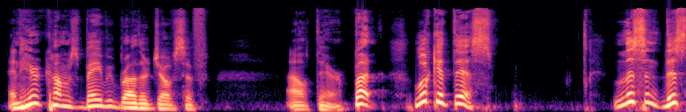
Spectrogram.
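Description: In studio-quality audio with no echo, a man with a slightly high voice preaches a sermon as pastor. He tells the story conversationally, stammering and restarting, and acts out the characters' voices.

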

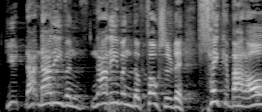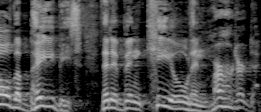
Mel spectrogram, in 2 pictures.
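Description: A man's voice: sits high, expressive, moderate pace. An older man preaching a sermon in a fervent, folksy way.

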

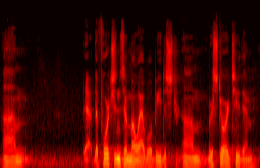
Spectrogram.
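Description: Low-voiced man teaching in an echoey hall. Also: a little hiss or hum. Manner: halting, conversational, explanatory. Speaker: Bible teacher. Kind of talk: expository Bible study sermon. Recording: echoey hall with long reverb.

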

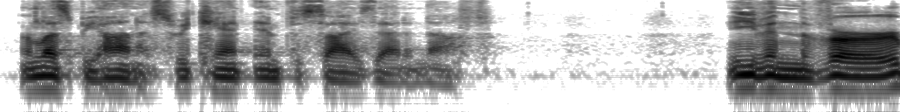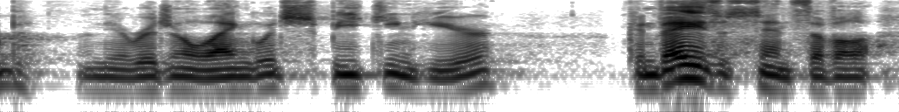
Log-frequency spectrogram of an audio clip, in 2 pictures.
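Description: Male pastor, deep low voice, slow and deliberate sermon delivery with emphatic rises. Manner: slow, measured preaching that rises to emphatic peaks.

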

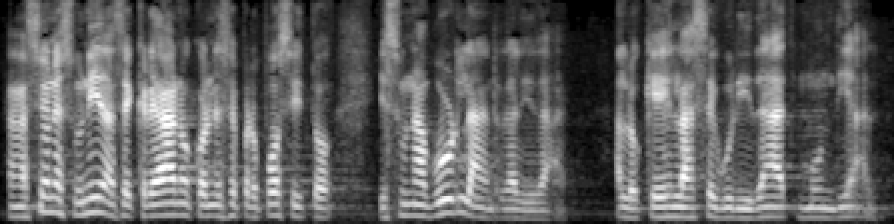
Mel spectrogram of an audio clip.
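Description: A man's voice: medium pitch, fairly even intonation, normal speed, lo-fi sound. A man from Colombia preaching a sermon in a conversational way, asking rhetorical questions and rising in emphasis. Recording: long hall reverb.

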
